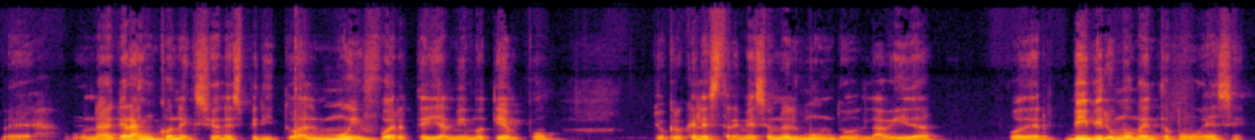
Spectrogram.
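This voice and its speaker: A man's voice: on the low side, fairly even intonation, moderate pace, dark tone. A man hosting an interview, who asks reflective questions and searches for his words as he goes. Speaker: host.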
